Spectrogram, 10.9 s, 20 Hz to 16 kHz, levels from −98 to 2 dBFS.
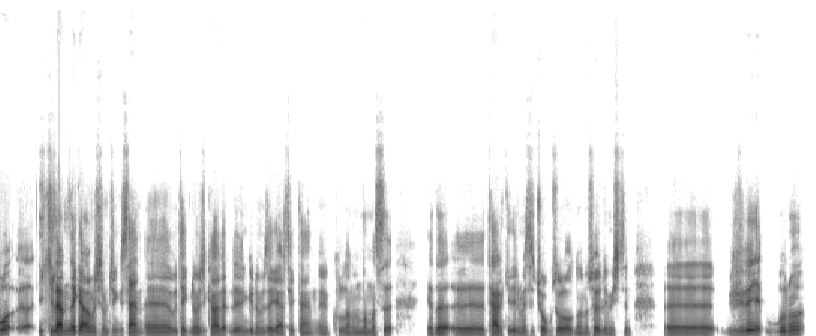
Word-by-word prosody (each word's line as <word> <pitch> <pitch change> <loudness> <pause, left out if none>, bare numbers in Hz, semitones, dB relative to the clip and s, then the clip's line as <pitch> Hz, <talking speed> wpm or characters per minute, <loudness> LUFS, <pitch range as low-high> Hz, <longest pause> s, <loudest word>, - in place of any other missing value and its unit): bu, 180 +2 +6
eee, 475 +2 -4
ikilemde 150 +1 +8
kalmıştım. 120 -8 +4
Çünkü 120 +1 -8
sen, 125 -1 +2
eee, 115 -1 -2
bu 110 - -7
teknolojik 105 -2 -4
aletlerin 110 -1 0
günümüzde 100 -1 -4
gerçekten, 105 0 -4
eee, 100 -1 -11
kullanılmaması 105 +2 -6 0.5
ya 95 - -5
da, 105 - +4 0.2
ııı, 95 -1 -1
terk 100 -1 +3
edilmesi 105 -1 -5
çok 95 0 -4
zor 100 0 0
olduğunu 100 +1 -4
söylemiştin, 90 -3 -4 0.5
ııı, 95 0 -1 0.2
ve 135 +11 +3
bunu 145 +8 -2
105 Hz, 145 wpm, -27 LUFS, 100-120 Hz, 0.5 s, ikilemde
